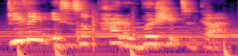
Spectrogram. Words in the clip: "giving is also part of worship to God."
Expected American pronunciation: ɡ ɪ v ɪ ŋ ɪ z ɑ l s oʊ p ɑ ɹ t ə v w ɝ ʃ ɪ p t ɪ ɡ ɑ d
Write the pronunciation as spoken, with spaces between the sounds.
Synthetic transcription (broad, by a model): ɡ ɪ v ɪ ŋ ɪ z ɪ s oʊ p ɑ ɹ t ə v w ɝ ʃ ɪ p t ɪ ɡ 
